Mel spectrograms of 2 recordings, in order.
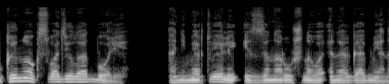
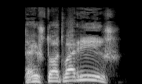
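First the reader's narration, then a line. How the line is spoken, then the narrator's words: Panicked yell. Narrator (Russian): заорал впавший в панику Юэда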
